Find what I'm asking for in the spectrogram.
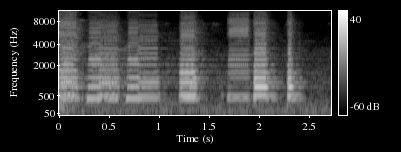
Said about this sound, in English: If I hear a long honk, that means somebody fell asleep on the horn. I know what that means.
